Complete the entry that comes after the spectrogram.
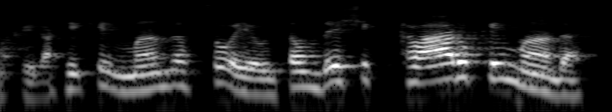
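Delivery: normal talking voice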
